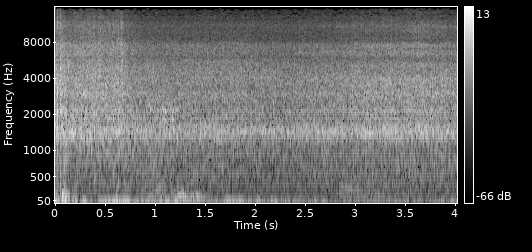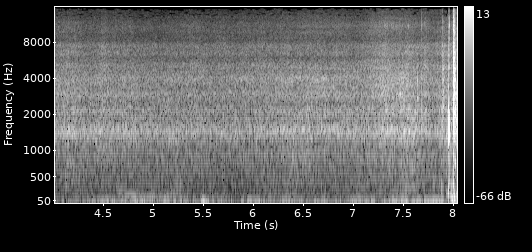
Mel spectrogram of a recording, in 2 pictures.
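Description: Whitewater rapids rushing steadily around an inflatable raft. A wave splashes over the bow at the start, and a louder wave crashes over it near the end.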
